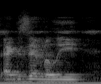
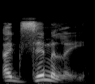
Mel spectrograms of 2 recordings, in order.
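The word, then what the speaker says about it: Aximili: group members which is eczemaly ex ruthless he is an anderlecht what what did you call him aximily aximily that's something wrong you've pronounced it wrong shakka then again i've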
